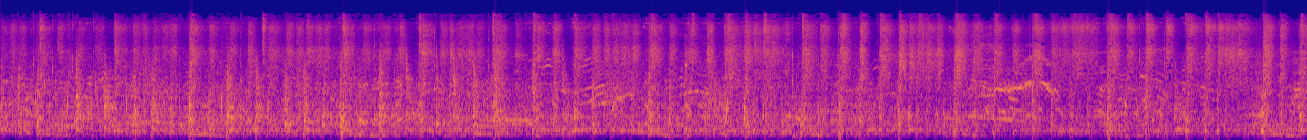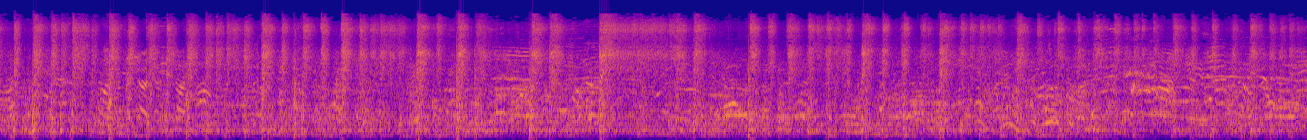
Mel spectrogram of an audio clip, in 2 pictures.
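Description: Military marching band playing as it marches past, with brass (sousaphone, trumpets, saxophones) over a busy beat of drums, and crowd voices alongside.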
